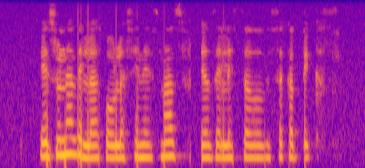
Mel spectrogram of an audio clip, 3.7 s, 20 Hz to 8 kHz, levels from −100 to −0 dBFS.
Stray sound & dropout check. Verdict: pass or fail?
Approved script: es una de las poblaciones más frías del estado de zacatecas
fail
